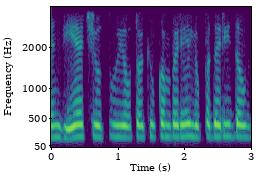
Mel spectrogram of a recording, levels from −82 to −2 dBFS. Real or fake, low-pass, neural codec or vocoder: real; 3.6 kHz; none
